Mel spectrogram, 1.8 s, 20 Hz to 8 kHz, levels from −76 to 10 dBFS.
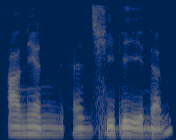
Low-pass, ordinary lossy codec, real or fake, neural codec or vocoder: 7.2 kHz; none; real; none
